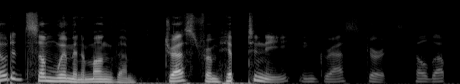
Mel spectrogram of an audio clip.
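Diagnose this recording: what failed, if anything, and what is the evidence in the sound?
The gain stage in the driver or buffer processing is the culprit. There's zipper noise from 2.50 to 2.92 s, where the level drops by around 20 dB in 1 dB steps. Each jump lands as a tiny click, and at about 50 steps a second they blur into a fine ticking that rides on the speech as it fades. The gain is being updated once per block with no ramping between values, which fits blocks of roughly 20 ms.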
